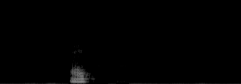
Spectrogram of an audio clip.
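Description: A single short spoken word ("right?") about two-thirds of a second in, followed by a faint, brief steady tone. Otherwise only faint room tone.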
